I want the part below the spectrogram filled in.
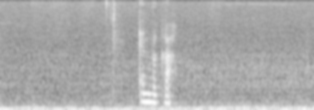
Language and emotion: Russian, neutral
